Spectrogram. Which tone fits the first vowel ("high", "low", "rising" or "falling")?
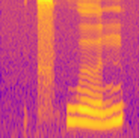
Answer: low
